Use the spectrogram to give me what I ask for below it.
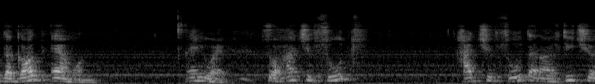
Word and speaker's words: Hatshepsut: Anyway, so Hatshepsut, and I'll teach you an easy way to pronounce the name Hatshepsut, because after we finish the lecture, I will ask you to repeat the name, please. Yeah? Hat, ship, suit.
